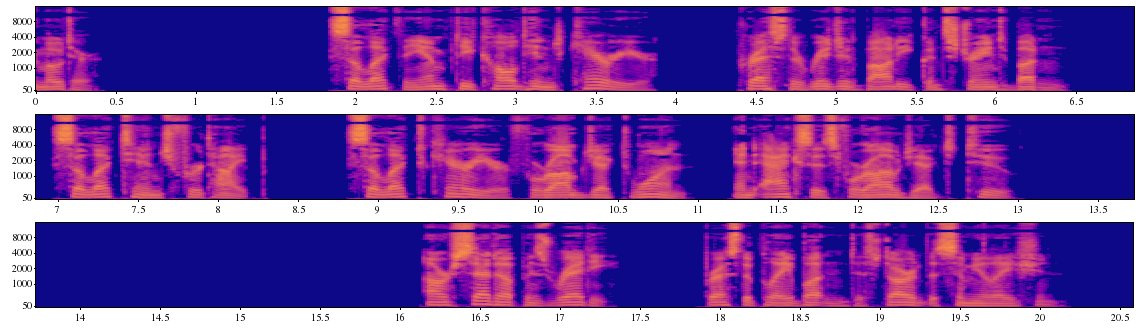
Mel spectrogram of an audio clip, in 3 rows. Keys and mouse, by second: 0.8-2.0 drag, 2.0 middle click, 2.6 click, 2.8-5.3 middle drag, 5.3 click, 6.6-8.4 drag, 9.8-11.6 drag, 12.6-14.4 drag, 17.6-20.5 drag.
